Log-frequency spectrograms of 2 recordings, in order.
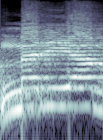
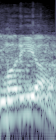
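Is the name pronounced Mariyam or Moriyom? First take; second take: Mariyam; Moriyom. First: The name is pronounced Mariyam, with open a vowels. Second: The name is pronounced Moriyom, with o vowels. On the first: The speaker calls it right. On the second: The speaker calls it wrong.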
